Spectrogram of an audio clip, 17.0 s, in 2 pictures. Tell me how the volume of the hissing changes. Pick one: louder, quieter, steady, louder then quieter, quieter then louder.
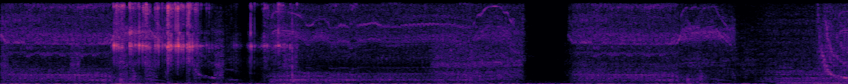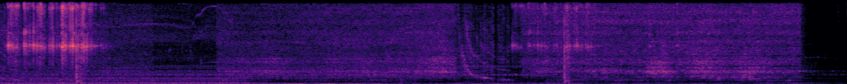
louder.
